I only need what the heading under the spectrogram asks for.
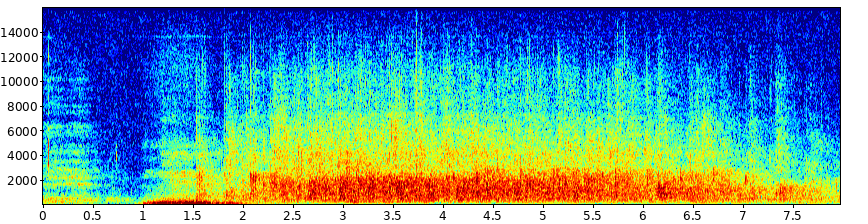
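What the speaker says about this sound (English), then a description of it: "Shall we give him another round of applause, ladies and gentlemen?" Audience at a Baptist church gathering breaking into applause for a student, a sudden swell of many hands clapping that holds steady and then tapers off.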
